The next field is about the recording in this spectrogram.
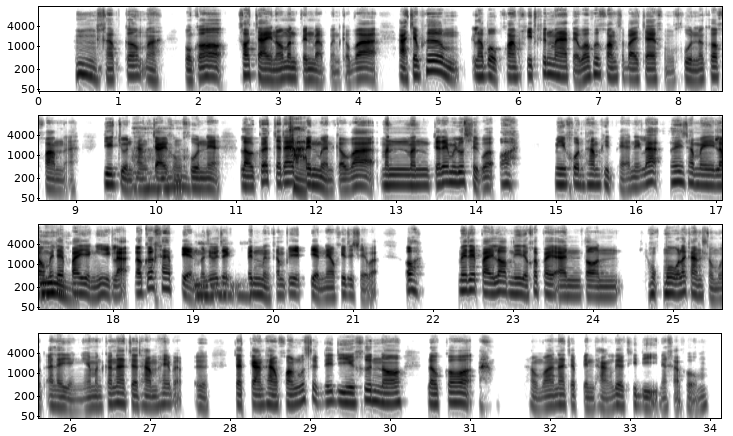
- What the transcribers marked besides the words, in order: none
- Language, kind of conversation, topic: Thai, advice, ฉันจะสร้างความยืดหยุ่นทางจิตใจได้อย่างไรเมื่อเจอการเปลี่ยนแปลงและความไม่แน่นอนในงานและชีวิตประจำวันบ่อยๆ?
